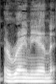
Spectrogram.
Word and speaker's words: Iranian: So you're Iranian, is that how you say it? – Iranian and Kiwi.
